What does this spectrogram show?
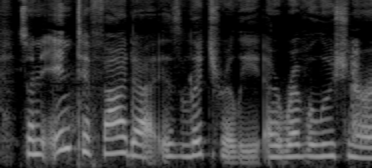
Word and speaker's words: intifada: said revolutions are terrorism I said I said antifas are terrorism first of all it's not it's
